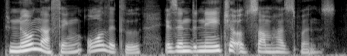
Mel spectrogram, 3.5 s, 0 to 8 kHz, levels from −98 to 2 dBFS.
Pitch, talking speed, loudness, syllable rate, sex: 170 Hz, 205 wpm, -19 LUFS, 5.6 syllables/s, female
